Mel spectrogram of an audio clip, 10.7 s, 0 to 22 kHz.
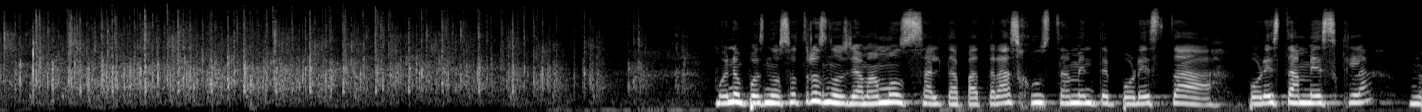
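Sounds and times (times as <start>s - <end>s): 
audience applause for dancers: 0.0s - 5.3s
speech: 5.4s - 10.6s.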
